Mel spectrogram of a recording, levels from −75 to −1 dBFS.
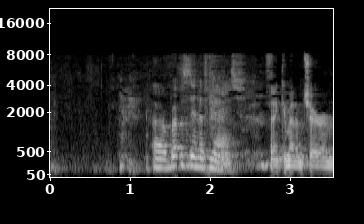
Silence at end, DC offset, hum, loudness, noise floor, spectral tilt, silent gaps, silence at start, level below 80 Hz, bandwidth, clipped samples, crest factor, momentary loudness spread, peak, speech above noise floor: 0 s; under 0.1%; none; -25 LUFS; -51 dBFS; -4.5 dB/octave; none; 0 s; -68 dBFS; 8.6 kHz; under 0.1%; 20 dB; 14 LU; -8 dBFS; 26 dB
